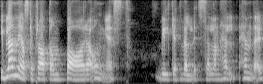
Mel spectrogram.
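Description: A woman speaks at medium pitch and a moderate pace. Her voice is somewhat breathy. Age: 20s. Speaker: podcast co-host. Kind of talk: casual chat. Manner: animated.

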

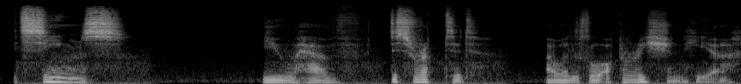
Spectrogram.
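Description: Whispering in a put-on character voice, a man speaks very slowly with long, frequent pauses. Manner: menacing, intrusive.

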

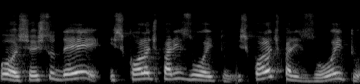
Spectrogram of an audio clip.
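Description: A woman's dark, mellow tone at a fairly high pitch, with very wide pitch swings. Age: 40s. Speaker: education professor. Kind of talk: interview conversation. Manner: hesitant fillers.

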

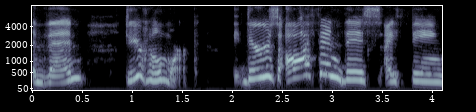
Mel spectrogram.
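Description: Lively intonation in a dry, close sound with no echo. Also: woman. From Pittsburgh, South Hills. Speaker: nonprofit founder. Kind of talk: interview.

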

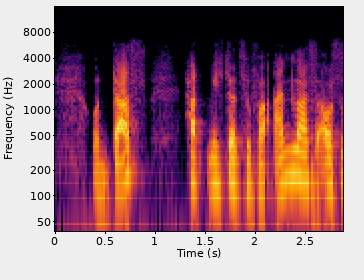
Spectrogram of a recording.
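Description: The speaker is a man. He talks at a medium pitch. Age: 40s. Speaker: IT entrepreneur and marathon runner. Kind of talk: interview. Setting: remote line.

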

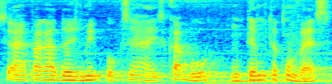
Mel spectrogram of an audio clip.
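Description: A man with a Bahian accent at a very fast pace, with music in the background. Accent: Bahian Brazilian Portuguese. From Bahia, Brazil (Vitória da Conquista). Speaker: podcast host. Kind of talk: casual chat. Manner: animated.

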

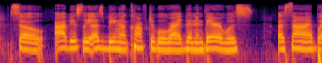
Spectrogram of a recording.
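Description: Recorded very cleanly against a silent background, with a dry, close sound and no echo, a woman speaks at a fairly quick pace and a medium pitch. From Ypsilanti and Detroit area, Michigan. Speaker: singer. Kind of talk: casual interview. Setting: studio.

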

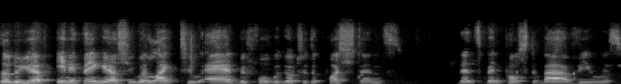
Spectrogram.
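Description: A man uses an ordinary speaking voice, keeping a moderate pace and ordinary pitch variation. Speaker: patient coordinator / host of live Q&A. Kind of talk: live Q&A interview. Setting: live video stream with chat questions.

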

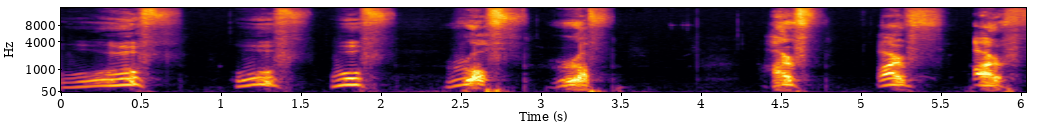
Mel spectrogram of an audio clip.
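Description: Someone uses a put-on character voice at a fairly high pitch, going very slowly with long, frequent pauses. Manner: barking.

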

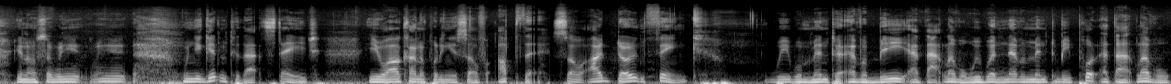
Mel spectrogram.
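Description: This man has a normal speaking voice, medium in pitch, and talks at a moderate pace. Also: fairly even intonation. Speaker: podcast co-host. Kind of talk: casual chat. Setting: outdoors on a patio.

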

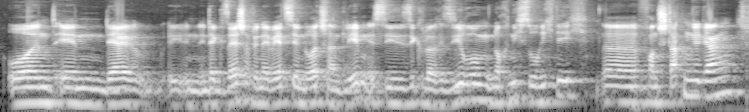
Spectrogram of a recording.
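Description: Audible room echo and noticeable background noise surround this recording. A man speaks at a medium pitch and a moderate pace. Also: ordinary pitch variation. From Germany, Paderborn. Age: 20s. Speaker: student and liberal youth politician. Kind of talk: podcast debate.

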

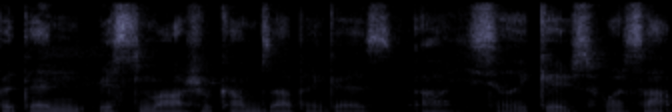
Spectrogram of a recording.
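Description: In an Australian accent, a man talks at a moderate pace with a very deep, low pitch, vocal fry, a dark, mellow tone and ordinary pitch variation. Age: 20s. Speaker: elementary school teacher. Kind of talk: casual interview chat.

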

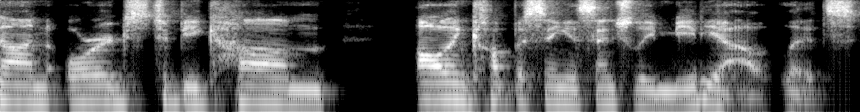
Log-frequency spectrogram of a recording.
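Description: A man's medium-pitched voice with an Upper Midwest accent. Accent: Upper Midwest American. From Minnesota. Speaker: esports partnerships director. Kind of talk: interview.

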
